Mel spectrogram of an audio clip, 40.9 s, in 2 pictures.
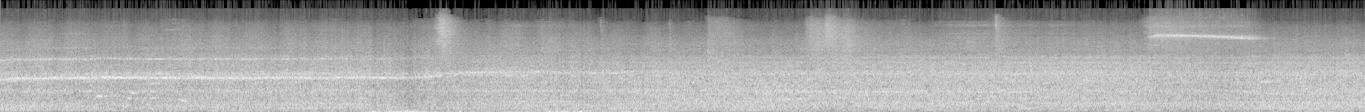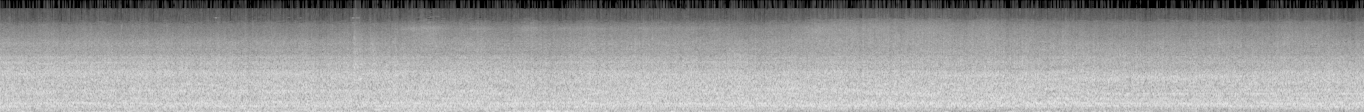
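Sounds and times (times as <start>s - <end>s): diesel train idling: 0.0s - 17.9s.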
